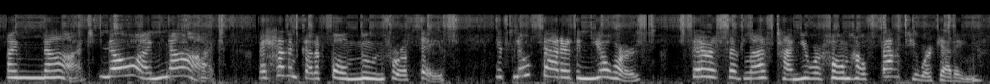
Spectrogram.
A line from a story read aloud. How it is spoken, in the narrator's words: At Laura's brutal statement of the truth, she cried bitterly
